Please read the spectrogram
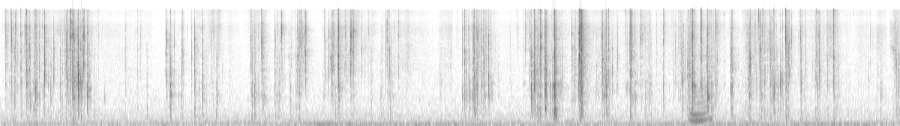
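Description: A phone being handled close up: irregular clicks, taps and rustles on its microphone.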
